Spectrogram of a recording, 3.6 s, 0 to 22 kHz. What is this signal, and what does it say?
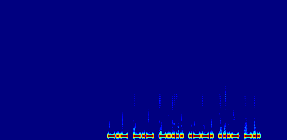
Morse code, heard as a keyed tone, about 47 wpm, 700 Hz. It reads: KK6PVD
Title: USA Call Signs - 6 Characters - 45wpm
